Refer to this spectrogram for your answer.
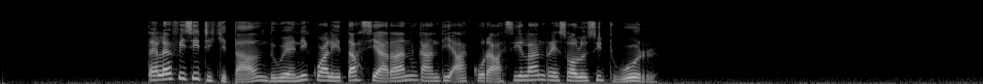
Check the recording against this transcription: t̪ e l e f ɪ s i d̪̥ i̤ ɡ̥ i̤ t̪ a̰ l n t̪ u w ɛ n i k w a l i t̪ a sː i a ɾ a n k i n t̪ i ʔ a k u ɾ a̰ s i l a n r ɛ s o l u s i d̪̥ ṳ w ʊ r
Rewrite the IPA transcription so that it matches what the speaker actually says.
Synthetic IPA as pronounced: t̪ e l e f i s i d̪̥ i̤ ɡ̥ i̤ t̪ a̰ l n d̪ u w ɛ n i k w a l i t̪ a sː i a ɾ a n k a n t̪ i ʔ a k u ɾ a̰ s i l a n r e s o l u s i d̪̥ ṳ w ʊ r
